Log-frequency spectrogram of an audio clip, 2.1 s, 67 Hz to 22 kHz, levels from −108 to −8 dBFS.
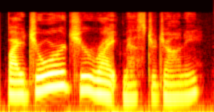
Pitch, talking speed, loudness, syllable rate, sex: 180 Hz, 170 wpm, -17 LUFS, 5.2 syllables/s, female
